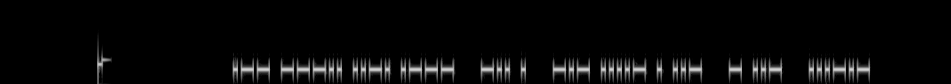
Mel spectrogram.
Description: Morse code, heard as a keyed tone, about 30 wpm, 700 Hz. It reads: W8FJ DE K4EU TU <SK>
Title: Practice QSO - Exchange 4 - Ending - 30wpm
